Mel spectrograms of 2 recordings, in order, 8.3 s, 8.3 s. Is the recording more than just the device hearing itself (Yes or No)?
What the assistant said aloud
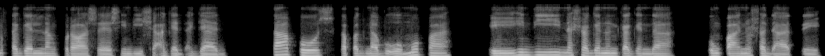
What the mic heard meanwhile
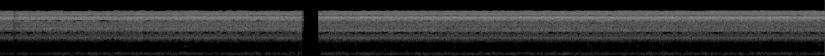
No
